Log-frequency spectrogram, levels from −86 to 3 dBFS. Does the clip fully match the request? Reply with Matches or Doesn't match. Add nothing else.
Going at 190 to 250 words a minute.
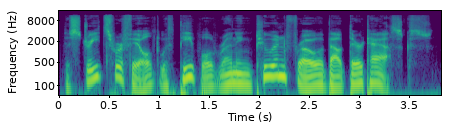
Matches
